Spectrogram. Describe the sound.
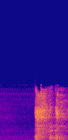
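A short burst of coughing and throat clearing breaks out after a quiet moment, rough and loud, with a couple of harsher peaks before it fades.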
